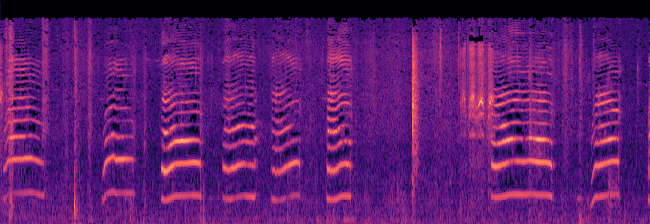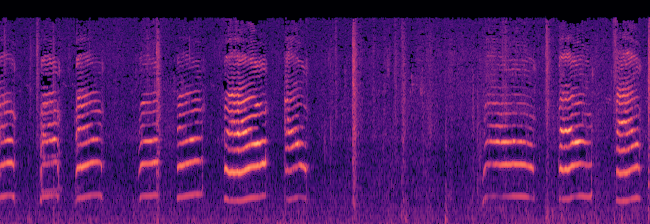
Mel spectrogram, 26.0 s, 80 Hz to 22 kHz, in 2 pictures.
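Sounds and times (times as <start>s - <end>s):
cat meowing: 0.0s - 1.0s, 2.0s - 7.1s, 9.3s - 11.1s, 11.8s - 15.1s, 15.8s - 19.2s, 22.6s - 26.0s.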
